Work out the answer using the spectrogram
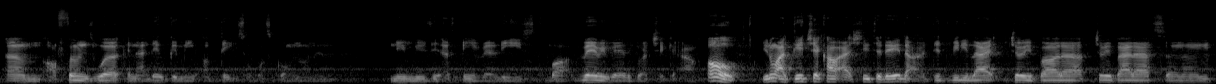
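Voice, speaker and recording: A man's voice: sits low, brisk, slight background noise. A young Englishman, chatting casually and rambling with lots of slang while he works on a digital painting. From England. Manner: laid-back, slangy, rambling. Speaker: artist. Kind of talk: casual chat while drawing.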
